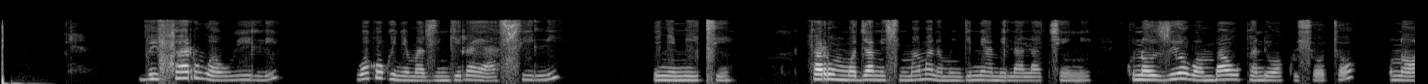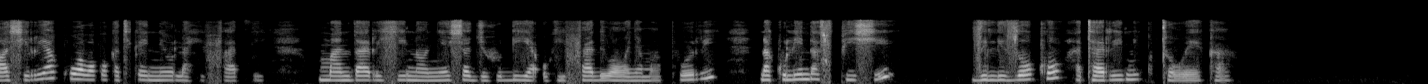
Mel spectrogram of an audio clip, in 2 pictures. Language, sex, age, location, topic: Swahili, female, 25-35, Nairobi, government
